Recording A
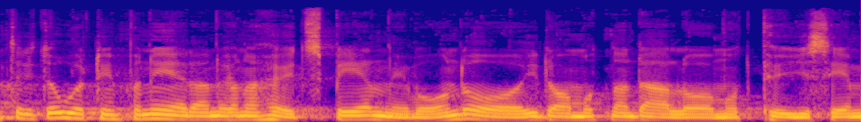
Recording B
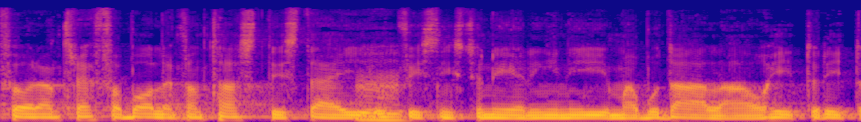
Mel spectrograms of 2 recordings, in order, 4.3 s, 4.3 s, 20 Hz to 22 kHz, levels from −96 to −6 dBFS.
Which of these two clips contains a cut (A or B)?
A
